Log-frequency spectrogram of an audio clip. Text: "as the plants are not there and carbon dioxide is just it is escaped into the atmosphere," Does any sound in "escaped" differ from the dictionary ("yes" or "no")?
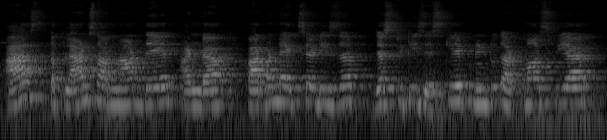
yes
